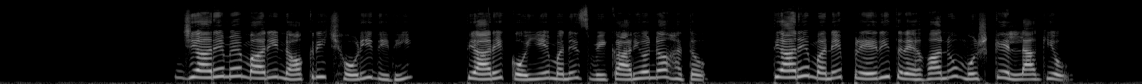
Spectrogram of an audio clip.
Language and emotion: Gujarati, sad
